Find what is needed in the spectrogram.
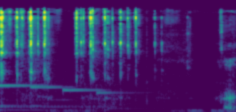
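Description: A quick run of small, light plastic clicks and taps in the first second, from a tiny plastic vial and a miniature plastic cup being handled together. Soft background music with slow, stepping notes plays underneath.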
